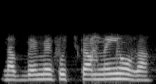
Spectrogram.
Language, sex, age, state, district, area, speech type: Hindi, female, 60+, Uttar Pradesh, Sitapur, rural, conversation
